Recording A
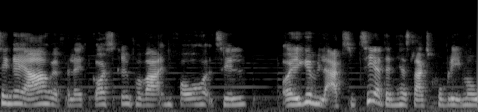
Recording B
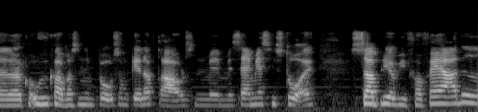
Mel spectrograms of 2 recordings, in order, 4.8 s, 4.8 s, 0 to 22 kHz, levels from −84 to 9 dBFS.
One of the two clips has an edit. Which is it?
A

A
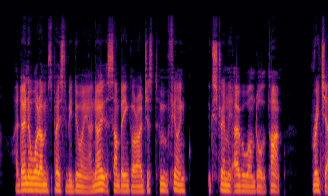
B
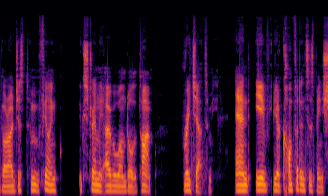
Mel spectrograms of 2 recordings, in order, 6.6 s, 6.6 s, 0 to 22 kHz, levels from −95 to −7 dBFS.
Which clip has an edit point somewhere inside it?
B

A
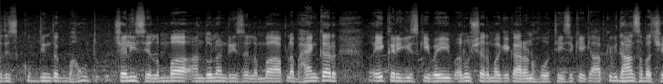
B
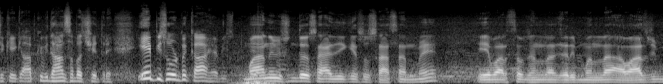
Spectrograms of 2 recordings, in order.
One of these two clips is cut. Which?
B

